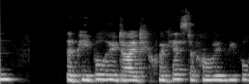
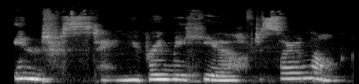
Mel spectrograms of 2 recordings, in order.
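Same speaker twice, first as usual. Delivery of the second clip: slow, deliberate, drawn-out voice. Voicing a sword that speaks to a player: voice of the sword. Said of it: "hear the voice of just the sword".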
